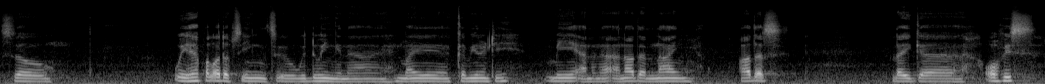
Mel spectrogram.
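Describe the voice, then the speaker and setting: A man with a South Sudanese accent answers interview questions in a halting way, pausing often. His voice sits fairly high and stays flat, with a gravelly, mellow edge. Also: a little hiss or hum. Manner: halting, many hesitations. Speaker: guest, community association president.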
